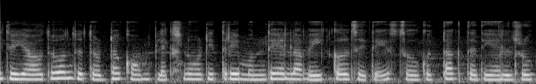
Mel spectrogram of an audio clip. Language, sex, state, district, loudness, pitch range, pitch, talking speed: Kannada, female, Karnataka, Dakshina Kannada, -15 LUFS, 225-250 Hz, 240 Hz, 155 wpm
